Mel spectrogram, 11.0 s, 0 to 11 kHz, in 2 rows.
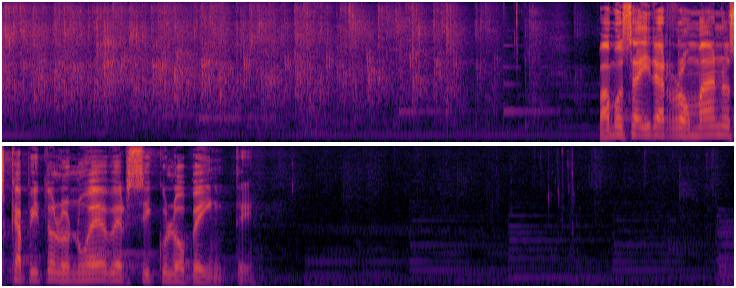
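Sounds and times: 
congregation applauding during a church service: 0:00.0 - 0:05.1
speech: 0:04.5 - 0:07.5.

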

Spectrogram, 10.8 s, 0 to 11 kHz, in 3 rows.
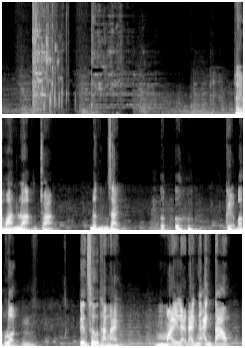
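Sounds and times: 
bowl shattering with clinking fragments: 0:00.4 - 0:02.2
speech: 0:03.6 - 0:07.8, 0:08.4 - 0:10.8.

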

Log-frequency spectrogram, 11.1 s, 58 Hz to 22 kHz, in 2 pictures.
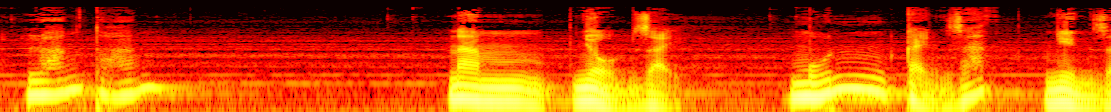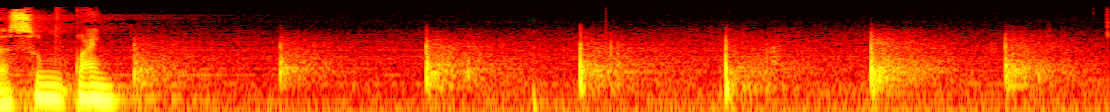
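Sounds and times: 
speech: 0:00.1 - 0:01.0, 0:02.3 - 0:06.3
footsteps walking toward a room door: 0:06.2 - 0:11.1.

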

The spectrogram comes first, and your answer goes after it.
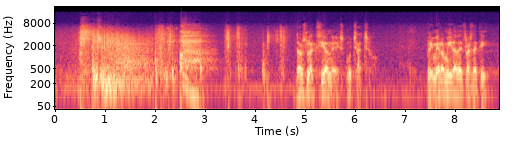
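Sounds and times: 
gunshots in a gunfight: 0:00.5 - 0:02.3
speech: 0:04.8 - 0:06.4, 0:07.4 - 0:08.8.

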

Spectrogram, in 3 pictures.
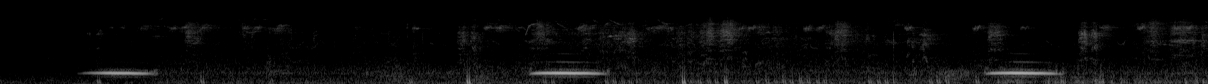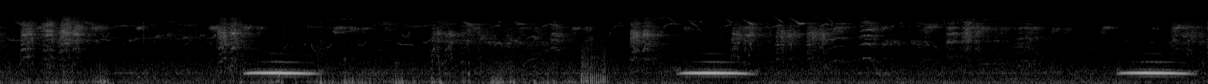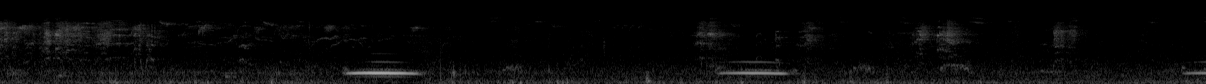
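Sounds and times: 
dove cooing by a stream: 0:00.9 - 0:01.6, 0:05.3 - 0:06.2, 0:09.9 - 0:10.7, 0:14.5 - 0:15.4, 0:18.9 - 0:19.7, 0:23.3 - 0:24.1, 0:27.6 - 0:28.4, 0:36.0 - 0:36.2.

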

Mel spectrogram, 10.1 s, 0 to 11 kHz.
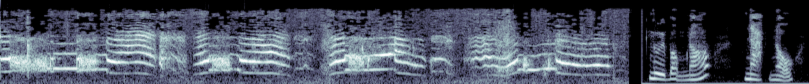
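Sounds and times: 
infant crying: 0:00.0 - 0:07.7
speech: 0:08.2 - 0:10.0.

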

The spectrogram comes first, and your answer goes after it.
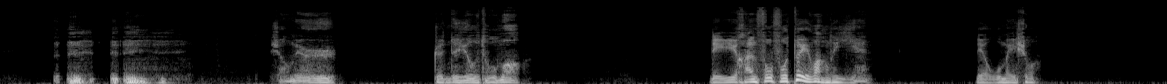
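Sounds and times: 
soft throaty coughs from a person clearing their throat: 0:00.5 - 0:01.9
speech: 0:00.6 - 0:01.8, 0:02.7 - 0:03.4, 0:04.4 - 0:05.3, 0:07.1 - 0:08.8, 0:09.8 - 0:10.4.

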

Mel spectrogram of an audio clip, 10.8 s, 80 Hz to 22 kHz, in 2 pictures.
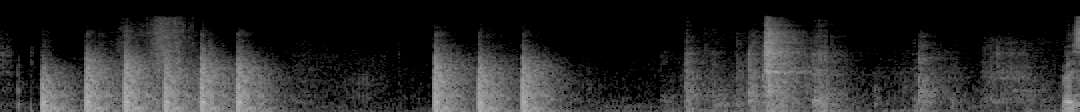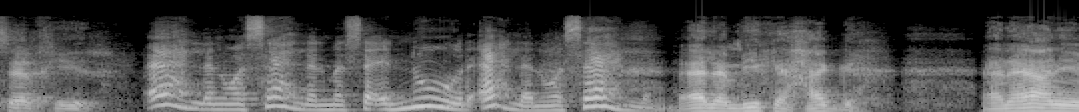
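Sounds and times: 
knocking on a house door: 0:00.2 - 0:01.4, 0:02.2 - 0:02.9
speech: 0:05.4 - 0:10.7.

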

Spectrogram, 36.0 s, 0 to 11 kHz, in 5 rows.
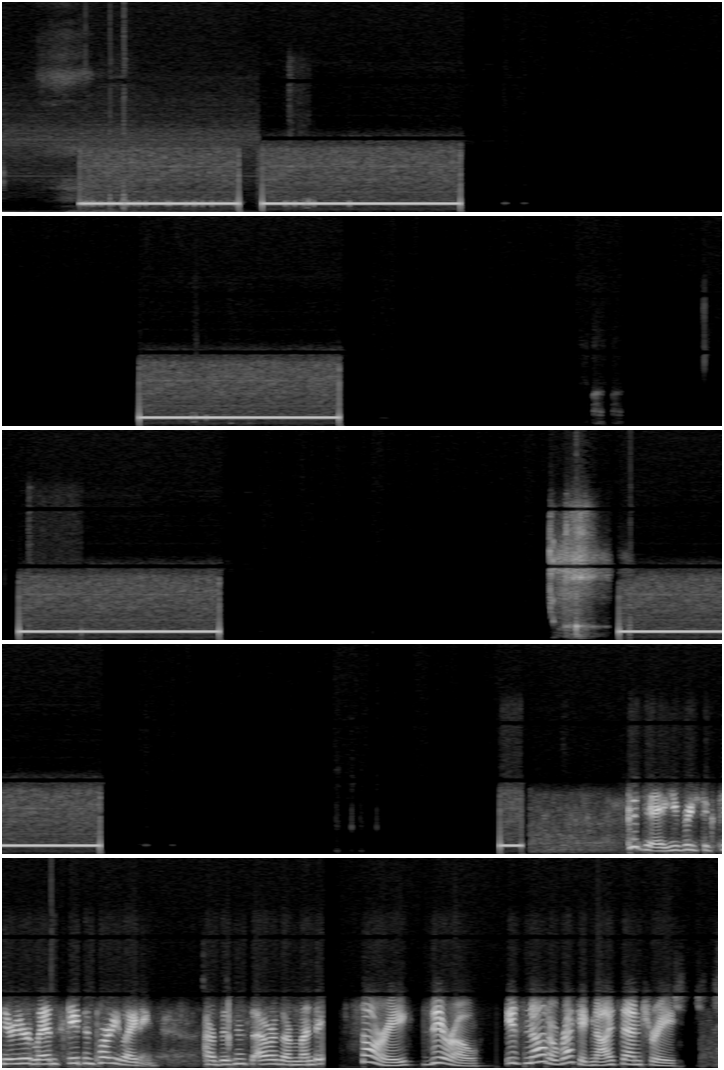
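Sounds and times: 
ringback tone on an outgoing phone call: 0:00.7 - 0:04.6, 0:08.6 - 0:10.6, 0:14.6 - 0:16.6, 0:20.6 - 0:22.6, 0:26.6 - 0:26.8
speech: 0:28.0 - 0:35.6.

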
